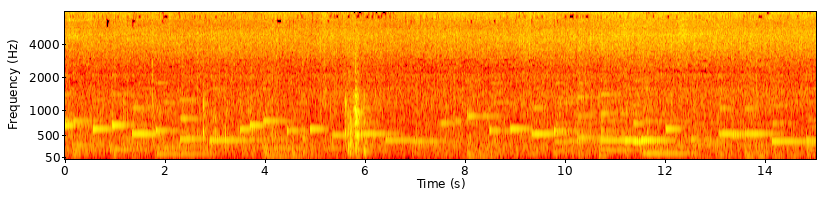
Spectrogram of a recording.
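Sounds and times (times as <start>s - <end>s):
food sizzling in a metal pan: 0.0s - 15.0s
soft plucked background music: 0.0s - 15.0s
utensil knocking against pan: 5.6s - 6.1s.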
